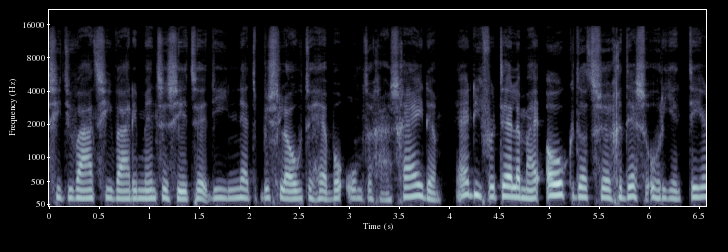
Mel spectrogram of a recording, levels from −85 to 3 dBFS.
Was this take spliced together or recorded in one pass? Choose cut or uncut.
cut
